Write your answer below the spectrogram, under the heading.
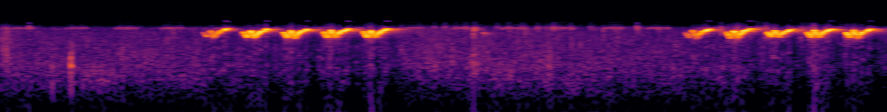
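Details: Rufous-crowned Greenlet song: two bursts of five clear, high, swooping whistled notes, each dipping then rising, about three per second, separated by a short pause over faint background hiss.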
